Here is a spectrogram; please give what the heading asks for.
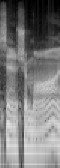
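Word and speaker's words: Saint-Chamond: up, and according to Wikipedia, that's how you pronounce it, so I'm going to keep calling it that. I continued to use the Saint Chammond and get better with it, and, you know,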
